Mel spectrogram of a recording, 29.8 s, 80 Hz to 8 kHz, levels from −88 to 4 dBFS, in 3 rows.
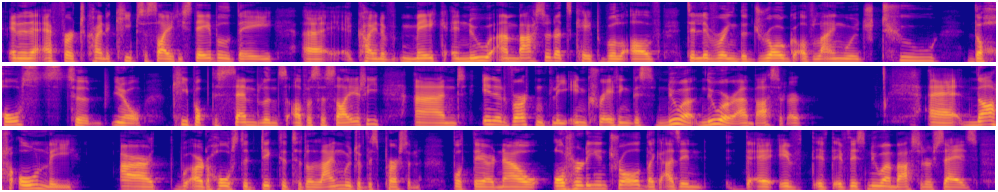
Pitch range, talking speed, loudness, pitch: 130-150 Hz, 155 wpm, -21 LUFS, 140 Hz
